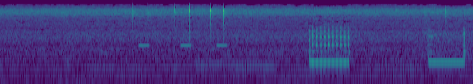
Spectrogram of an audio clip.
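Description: Keypad mobile phone beeping faintly three times, then a busy tone from its speaker about three seconds in: two short beeps, the first louder and buzzier. The call is not going through, which the callers take for the person rejecting the call.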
